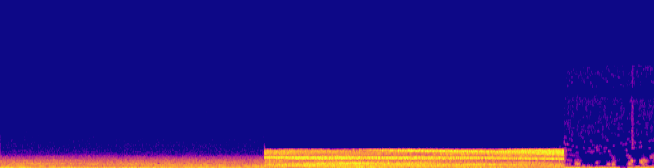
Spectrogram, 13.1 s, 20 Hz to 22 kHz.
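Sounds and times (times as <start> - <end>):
rushing hiss: 5.3 - 11.3
steady high whine: 5.3 - 13.0.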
